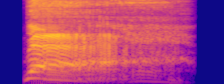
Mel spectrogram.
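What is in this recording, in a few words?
Sniper jeers, Spanish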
